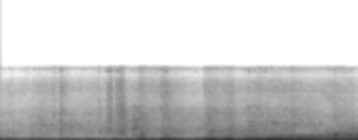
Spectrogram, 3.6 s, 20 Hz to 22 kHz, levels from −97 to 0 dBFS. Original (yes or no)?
no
